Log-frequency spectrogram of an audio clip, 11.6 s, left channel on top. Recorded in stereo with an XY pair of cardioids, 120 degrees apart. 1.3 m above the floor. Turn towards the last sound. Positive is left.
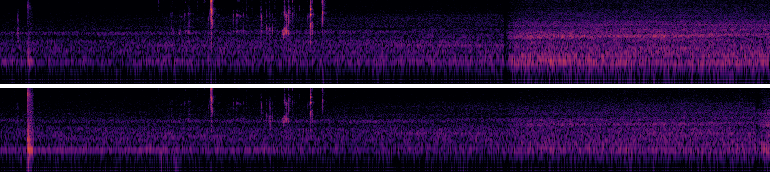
turn(degrees=60)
